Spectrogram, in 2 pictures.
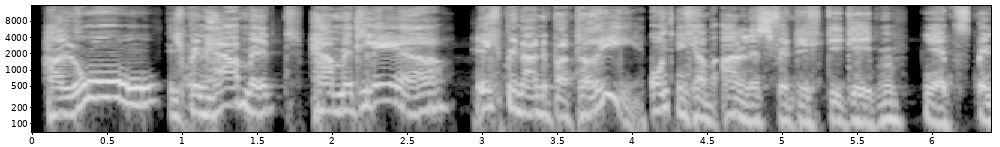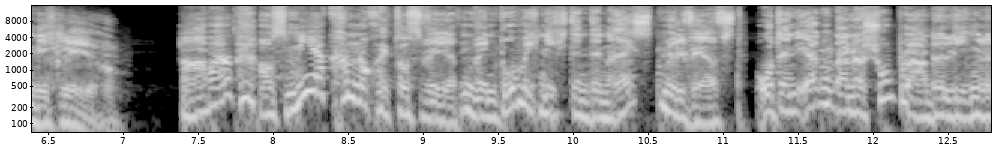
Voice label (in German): Hoerfunkspot; HermitLeer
